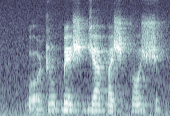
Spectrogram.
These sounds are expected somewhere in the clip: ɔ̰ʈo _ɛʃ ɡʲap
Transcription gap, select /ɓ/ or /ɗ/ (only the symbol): ɓ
